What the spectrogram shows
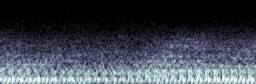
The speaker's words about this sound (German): Und hier fliegen lauter Flugzeuge als äh, Hinweis, wo ich mich denn wohl heute befinde hier in Hamburg. Und immer wenn ich ein Flugzeug höre,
